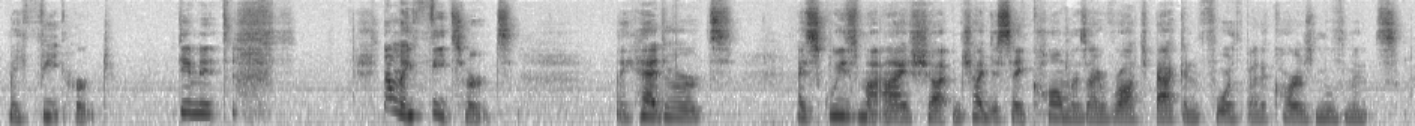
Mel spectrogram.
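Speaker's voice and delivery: ordinary delivery, nothing marked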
